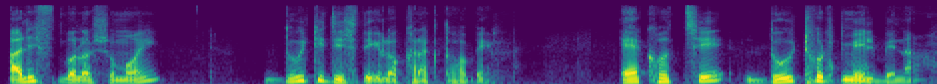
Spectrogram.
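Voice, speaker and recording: A man's voice: on the low side, a little mellow, no room sound, studio quality. A man teaching an online Quran reading lesson, addressing viewers as dear brothers and sisters, mixing English words into his speech and calling out letters for them to repeat.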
